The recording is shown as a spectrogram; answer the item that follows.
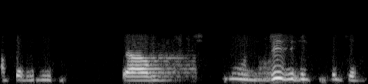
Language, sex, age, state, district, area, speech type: Kashmiri, female, 30-45, Jammu and Kashmir, Srinagar, urban, conversation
